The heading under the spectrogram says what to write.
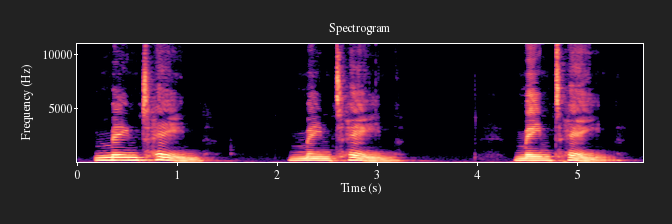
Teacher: the stress is on the second syllable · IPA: /meɪnˈteɪn/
